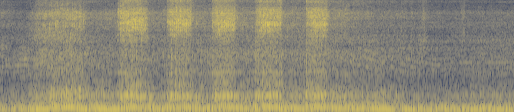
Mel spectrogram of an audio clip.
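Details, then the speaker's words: Marketplace engine just fired up after sputtering and smoking, cold, no oil pressure yet: revs blipped up and down with slightly ragged, uneven beat, firing on most cylinders; condensation-smelling smoke, owner suspects possible head gasket, unconfirmed. "running nice it actually sounds like it's firing on most of the cylinders though"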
